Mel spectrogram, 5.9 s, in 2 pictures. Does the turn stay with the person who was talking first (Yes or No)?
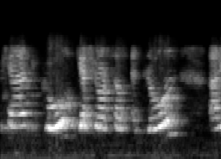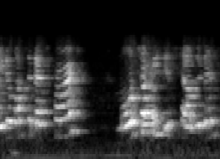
Yes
